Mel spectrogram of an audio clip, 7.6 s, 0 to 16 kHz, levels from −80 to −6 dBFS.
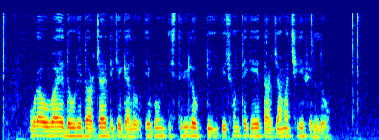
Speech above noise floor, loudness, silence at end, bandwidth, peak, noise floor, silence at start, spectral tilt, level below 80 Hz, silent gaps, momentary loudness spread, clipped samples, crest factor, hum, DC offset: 28 dB; -25 LUFS; 0.4 s; 11.5 kHz; -8 dBFS; -53 dBFS; 0.05 s; -6.5 dB/octave; -50 dBFS; none; 14 LU; under 0.1%; 18 dB; none; under 0.1%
